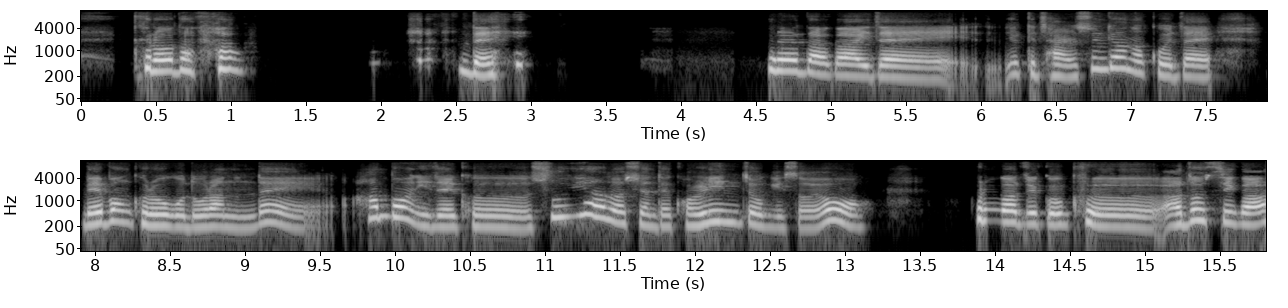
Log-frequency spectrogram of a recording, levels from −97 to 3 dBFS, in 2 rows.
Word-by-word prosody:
네. - - -34
그러다가 295 0 +3 1.4
네. 230 -4 +1 1.7
그러다가 245 -8 +4
이제 185 -3 0 0.3
이렇게 235 +1 -7
잘 205 -2 -3
숨겨 325 +8 -1
놓고 245 -6 -3
이제 195 -1 -2 0.3
매번 250 +4 +3
그러고 210 -4 +2
놀았는데 195 +2 -2 0.2
1 340 +3 -1
번 340 -7 +4
이제 195 -1 -2
그 185 -2 -3
수의 365 - -2
아저씨한테 245 - +1
걸린 250 +5 -1
적이 210 -6 -3
있어요. 200 +4 0 0.7
그래 310 -3 +2
가지고 235 -4 +3
그 200 -7 0
아저씨가 245 0 +3
225 Hz, 225 characters per minute, -23 LUFS, 195-275 Hz, 1.7 s, 그러다가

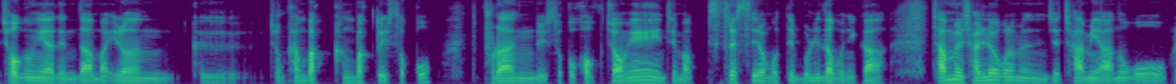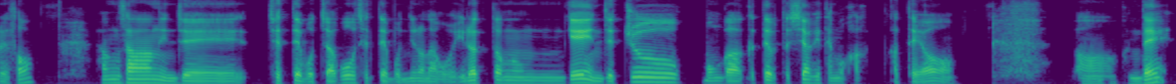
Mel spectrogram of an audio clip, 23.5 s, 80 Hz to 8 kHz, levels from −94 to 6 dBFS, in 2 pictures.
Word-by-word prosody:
적응해야 100 0 +2
된다.' 90 -1 0
막 90 0 -3
이런 95 -2 -3 0.2
그 80 -2 -14 0.3
좀 90 -2 -10
강박 100 +5 +2
강박도 105 +1 -3
있었고 - - -6 0.5
불안도 95 -2 +1
있었고 80 - -7
걱정에 110 +4 +1
이제 95 +1 -7
막 85 -3 -4
스트레스 - - 0
이런 100 +1 -1
것들이 100 0 -6
몰리다 100 +3 +1
보니까 90 +3 -2 0.5
잠을 120 +2 +5
자려고 110 +2 +2
그러면 105 -4 -4
인제 90 0 -7
잠이 100 +1 0
안 90 +1 +1
오고 90 -4 -5
그래서 120 - -4 0.6
항상 130 +1 +2
인제 95 -2 -1 0.3
제때 - - +2
못 - - -5
자고 130 +8 0
제때 - - -2
못 85 -1 -9
일어나고 90 -3 -5
이랬던 110 0 -2
게 135 +5 +11
인제 95 -2 0
쭉 160 -3 +3 0.2
뭔가 100 -2 -1
그때부터 - - 0
시작이 120 -3 +4
된 100 -1 -8
것 95 - -9
같 - - -11 0.3
같아요. 85 -2 -2 1.2
어 90 -2 -7
근데 95 0 +4
100 Hz, 270 characters per minute, -26 LUFS, 90-110 Hz, 1.2 s, 게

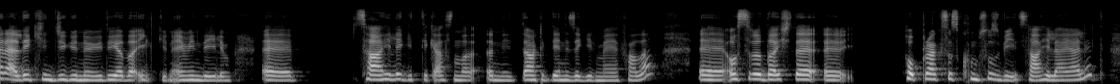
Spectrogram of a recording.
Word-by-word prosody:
herhâlde 225 -5 +4
2'inci 220 -1 0
günüydü 200 -1 +1
ya 200 -1 +3
da 200 - +3
ilk 210 0 -6
gün, 185 - -8
emin 200 -1 0
değilim, 185 -1 -1 0.3
eee, 195 -1 0 0.5
sahile 230 0 +3
gittik 210 -1 -7
aslında, 200 -1 -4
hani, 190 -2 -3
artık 210 -1 +1
denize 200 -1 +1
girmeye 185 -1 -4
falan. 200 - -4 0.5
Eee, 210 -1 +3
o 240 - +5
sırada 235 -2 +4
işte, 225 -1 +2
ııı, 200 -1 +1 0.6
topraksız, 245 -2 +3
kumsuz 235 -2 -1
bir 195 -1 -3
sahil 200 -1 0
hayal 200 +3 -1
et. 435 - -8
205 Hz, 155 wpm, -24 LUFS, 195-225 Hz, 0.6 s, o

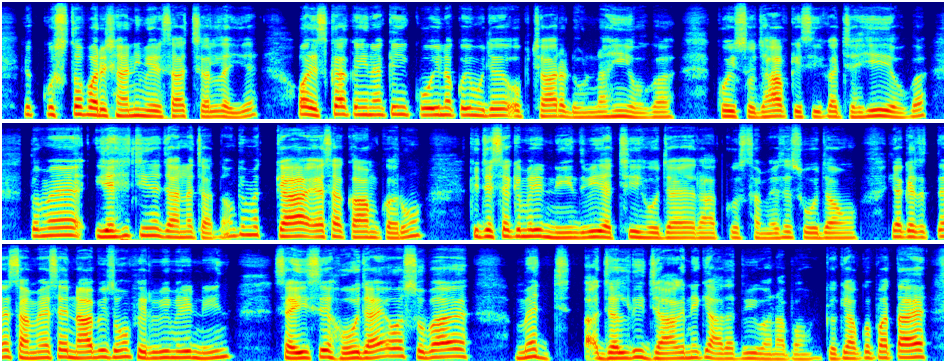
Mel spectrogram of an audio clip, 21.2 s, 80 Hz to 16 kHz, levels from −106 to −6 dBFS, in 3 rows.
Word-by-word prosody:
कि - - -3
कुछ 220 -1 -1
तो 235 - +5
परेशानी 190 -3 +2
मेरे 170 -3 +1
साथ 170 +2 -1
चल 160 0 -3
रही 145 -1 -3
है, 185 +5 -6 0.3
और 230 -2 +5
इसका 230 +4 +2
कहीं 225 0 -1
न 220 0 -1
कहीं 230 +1 -2
कोई 210 +1 +3
न 215 - +1
कोई 205 +1 0
मुझे 195 0 0
उपचार 170 -1 -2
ढूँढना 145 +1 -4
ही 170 +2 0
होगा, 150 0 -4 0.4
कोई 170 -1 +3
सुझाव 160 +3 +1
किसी 155 0 -3
का 160 0 -2
चाहिए 150 +4 -1
ही 185 - +4
होगा। 160 +4 -3 0.4
तो 210 - 0
मैं 230 +1 +2
यही 185 +3 +4
चीज़ें 225 0 0
जानना 175 -2 0
चाहता 155 -1 -6
हूँ 210 - -5
कि 250 - -2
मैं 245 0 +1
क्या 200 0 +6
ऐसा 185 +1 +1
काम 170 -1 +2
करूँ 160 +8 -3 0.4
कि 195 - 0
जिससे 195 +1 +3
कि 200 - +1
मेरी 200 0 +3
नींद 155 -2 0
भी 180 +2 +4
अच्छी 175 +2 0
हो 160 -1 -1
जाए, 155 0 -2
रात 155 -1 -5
को 155 - -6
समय 145 -1 -7
से 165 +2 -4
सो 160 -1 -4
जाऊँ, 155 0 -3 0.3
या 185 - +2
कह 185 0 0
सकते 170 +4 -5
हैं 210 - +1
समय 185 -1 +1
से 210 +3 +1
ना 180 -1 +5
भी 205 +2 +1
सोऊँ, 205 +2 +1
फिर 190 -4 +2
भी 185 +2 +2
मेरी 190 0 +2
नींद 190 +5 -1 0.4
सही 175 -1 +6
से 210 +4 +3
हो 175 -2 +2
जाए। 180 +3 +3
और 235 0 +1
सुबह 210 +3 +3 0.4
मैं 205 +6 +2
ज 175 - -6 0.3
अ, - - -2
जल्दी 175 +4 +2
जागने 170 +2 0
की 200 - -2
आदत 160 -3 -2
भी 165 +1 -2
बना 145 -2 -5
पाऊँ, 145 +3 -10
क्योंकि 155 +2 -3
आपको 165 +3 -2
पता 185 +2 +2
है 210 +1 +5
180 Hz, 255 wpm, -23 LUFS, 160-200 Hz, 0.4 s, क्या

